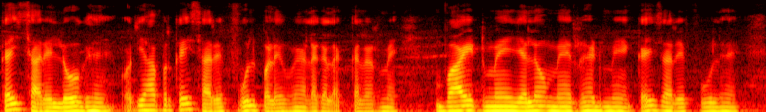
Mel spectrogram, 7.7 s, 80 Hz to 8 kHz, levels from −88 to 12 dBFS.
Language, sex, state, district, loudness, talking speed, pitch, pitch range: Hindi, male, Uttar Pradesh, Lucknow, -18 LUFS, 210 wpm, 115 Hz, 105-120 Hz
